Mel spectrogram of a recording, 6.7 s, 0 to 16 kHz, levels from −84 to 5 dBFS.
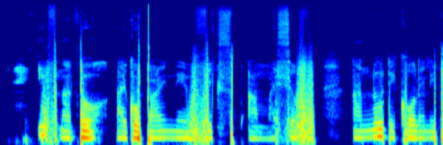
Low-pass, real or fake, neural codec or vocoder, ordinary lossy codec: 14.4 kHz; real; none; none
